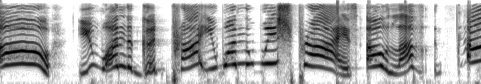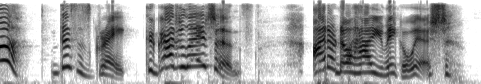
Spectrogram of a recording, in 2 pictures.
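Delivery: thrilled, very high, loud, excited gush. Voicing a character who wants to clap but can't, very excited. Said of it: "He's very excited though".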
